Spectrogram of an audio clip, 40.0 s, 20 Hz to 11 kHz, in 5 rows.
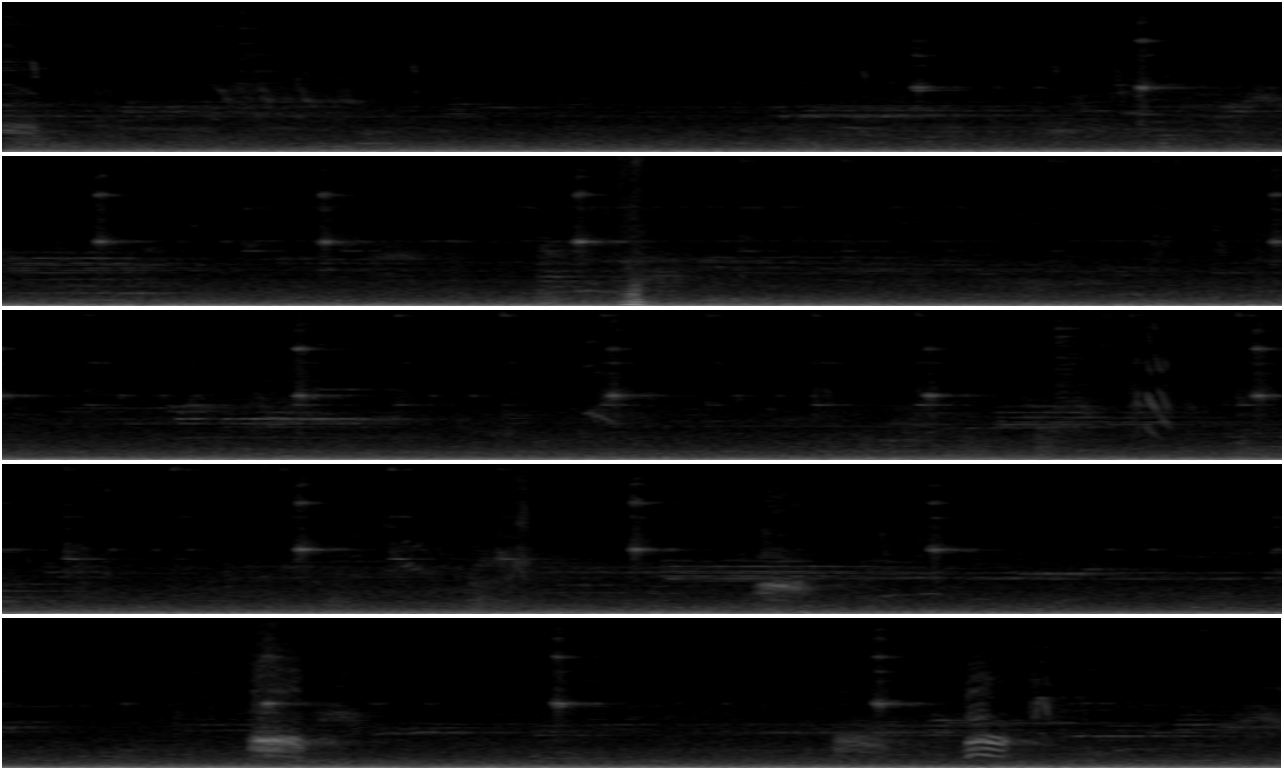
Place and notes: {"title": "Khirki, New Delhi, Delhi, India - General ambience around the old mosque 2", "date": "2008-12-17 14:40:00", "description": "General city ambiance recorded from the flat roof of the very interesting old mosque in Delhi.", "latitude": "28.53", "longitude": "77.22", "altitude": "231", "timezone": "Asia/Kolkata"}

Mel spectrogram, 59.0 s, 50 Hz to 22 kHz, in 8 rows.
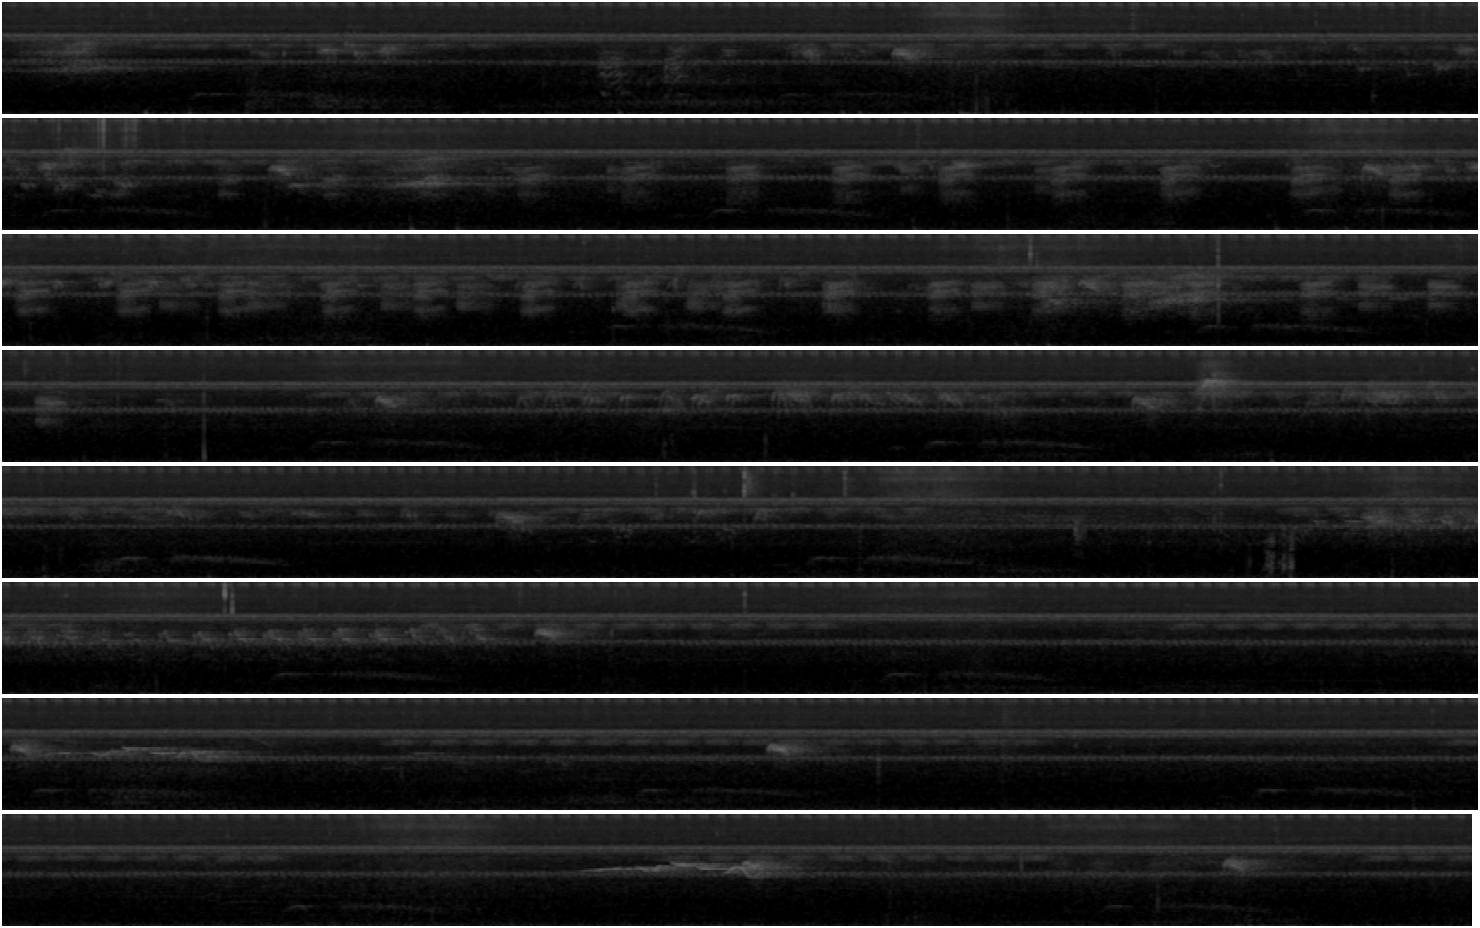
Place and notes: {"title": "種瓜路, 桃米里, Puli Township - In the woods", "date": "2016-04-25 16:49:00", "description": "In the woods, Bird sounds, Frogs chirping", "latitude": "23.96", "longitude": "120.92", "altitude": "643", "timezone": "Asia/Taipei"}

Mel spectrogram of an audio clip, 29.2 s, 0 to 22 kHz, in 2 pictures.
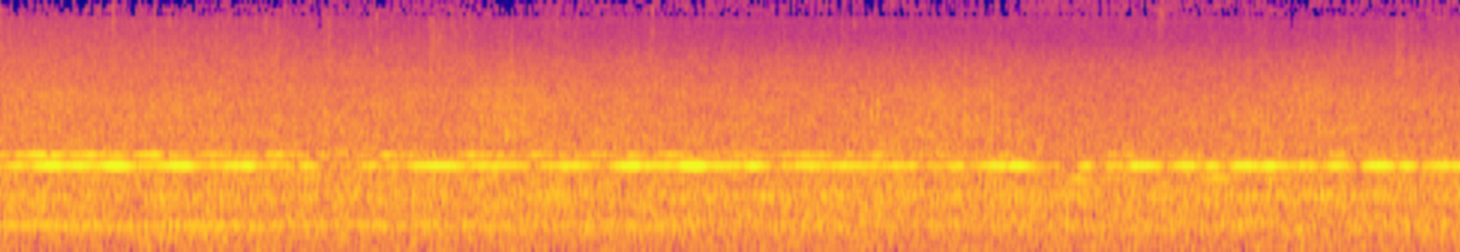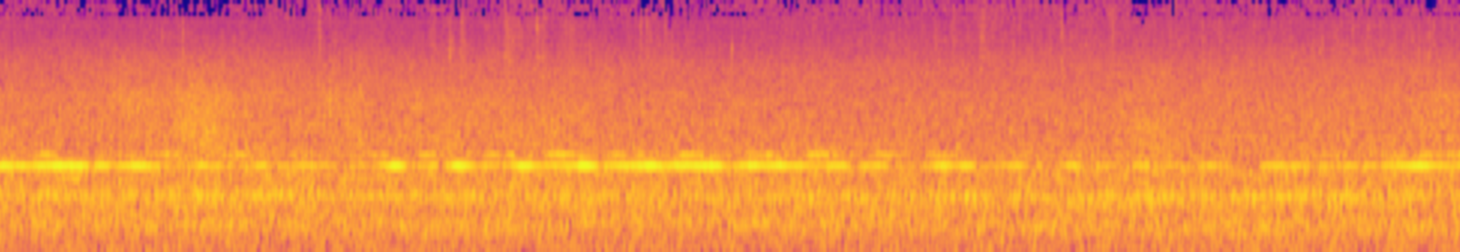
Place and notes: {"title": "Grevenbroich, Germany - Harmonic tones produced by the mine conveyer belts heard from the hilltop", "date": "2012-11-02 13:58:00", "description": "Sometimes the massive conveyor belt systems produce these musical harmonics, but not all the time. How or why is completely unclear. It sounds less harsh from a greater longer distance.", "latitude": "51.07", "longitude": "6.54", "altitude": "84", "timezone": "Europe/Berlin"}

